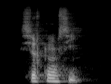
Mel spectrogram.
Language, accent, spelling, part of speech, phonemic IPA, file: French, France, circoncis, verb, /siʁ.kɔ̃.si/, LL-Q150 (fra)-circoncis.wav
- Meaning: 1. past participle of circoncire 2. inflection of circoncire: first/third-person singular present indicative/subjunctive 3. inflection of circoncire: second-person singular imperative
